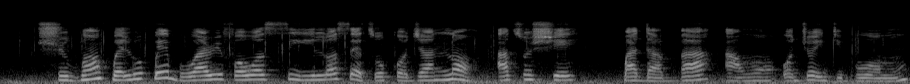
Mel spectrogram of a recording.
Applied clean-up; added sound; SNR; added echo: none; Fire; 13 dB; none.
